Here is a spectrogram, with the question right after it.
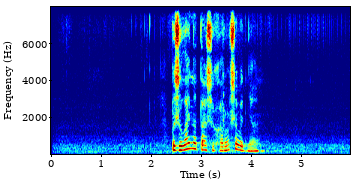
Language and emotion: Russian, neutral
